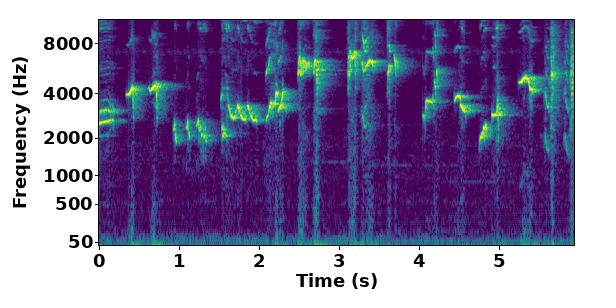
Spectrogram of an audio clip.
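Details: Wild orange-headed thrush in full song, a rapid, varied run of whistled and chirped phrases jumping between lower and higher pitches, with short slurred notes delivered almost continuously.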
